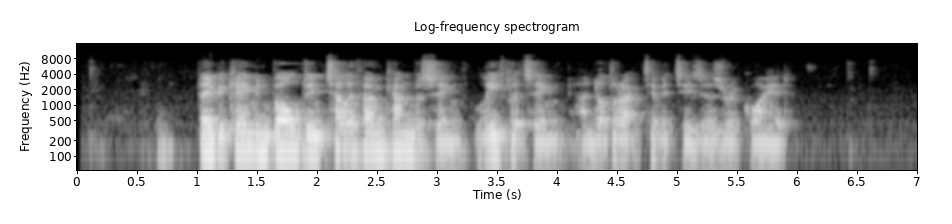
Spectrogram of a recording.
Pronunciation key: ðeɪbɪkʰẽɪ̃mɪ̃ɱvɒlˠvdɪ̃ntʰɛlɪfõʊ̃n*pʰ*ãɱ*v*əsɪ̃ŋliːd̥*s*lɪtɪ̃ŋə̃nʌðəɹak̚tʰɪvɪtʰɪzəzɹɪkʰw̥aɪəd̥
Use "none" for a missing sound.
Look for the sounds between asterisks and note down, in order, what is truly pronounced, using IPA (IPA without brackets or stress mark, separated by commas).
kʰ, v, f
